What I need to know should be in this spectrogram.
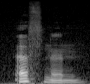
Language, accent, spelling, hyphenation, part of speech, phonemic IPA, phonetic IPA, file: German, Germany, öffnen, öff‧nen, verb, /ˈœfnən/, [ˈʔœf.nən], De-öffnen.ogg
- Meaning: 1. to open (to make something accessible or allow for passage by moving from a shut position) 2. to open (to make accessible to customers or clients)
